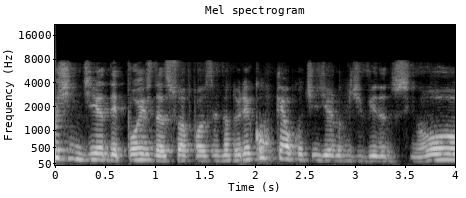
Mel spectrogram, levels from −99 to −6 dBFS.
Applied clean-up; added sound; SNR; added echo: neural mask model DeepFilterNet 3.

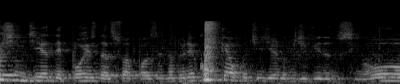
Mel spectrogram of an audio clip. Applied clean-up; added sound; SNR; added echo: none; Snare drum; -1 dB; reverberation time 1.7 s.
